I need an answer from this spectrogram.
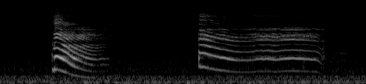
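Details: Chihuahua, a pet dog said not to know how to bark, giving two drawn-out, tonal whining cries indoors: the first short and falling in pitch, the second longer and held nearly level before fading; quiet room between.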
